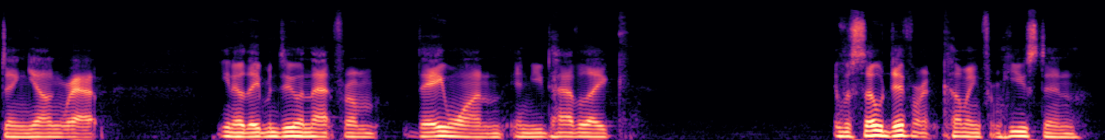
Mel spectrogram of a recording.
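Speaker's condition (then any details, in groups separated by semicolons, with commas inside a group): No condition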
